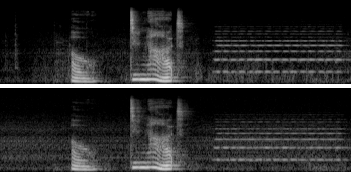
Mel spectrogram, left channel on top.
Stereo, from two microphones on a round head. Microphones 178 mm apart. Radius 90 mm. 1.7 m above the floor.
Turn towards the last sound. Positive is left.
turn(degrees=30)  # may be behind; listen again after turning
